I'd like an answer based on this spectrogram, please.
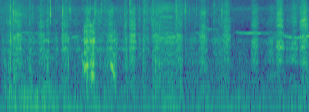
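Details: Tired poodle dog panting indoors: quick breathy puffs in an uneven rhythm, with a brief high whimper-like squeak near the one-second mark.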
